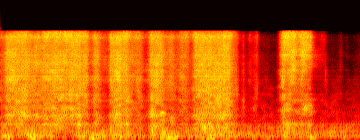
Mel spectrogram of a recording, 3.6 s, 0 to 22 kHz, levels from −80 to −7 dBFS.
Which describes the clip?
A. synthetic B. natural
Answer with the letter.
A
